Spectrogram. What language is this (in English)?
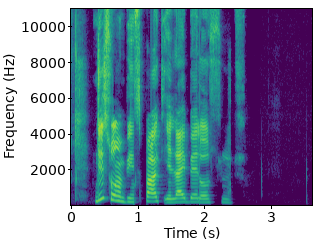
Nigerian Pidgin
